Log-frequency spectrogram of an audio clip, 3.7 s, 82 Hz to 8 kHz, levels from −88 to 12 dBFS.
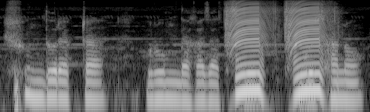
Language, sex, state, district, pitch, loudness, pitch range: Bengali, male, West Bengal, Cooch Behar, 145 Hz, -16 LUFS, 135-160 Hz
